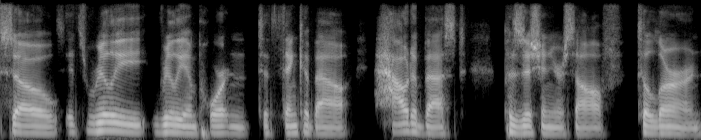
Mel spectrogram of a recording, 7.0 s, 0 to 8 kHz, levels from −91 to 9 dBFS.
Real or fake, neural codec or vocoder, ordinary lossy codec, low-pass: real; none; Opus, 64 kbps; 7.2 kHz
